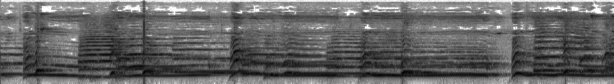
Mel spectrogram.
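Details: Samoyeds howling along to 'Happy Birthday': sustained harmonic howls with rising onsets, several voices overlapping in long held tones that restart roughly every one to two seconds.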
